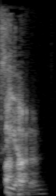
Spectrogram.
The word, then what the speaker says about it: Seahdom: And every single time I say your name out loud, Seahdom, I always think, is it Seahdom or Seahdom? So that's my first question. It's Seahdom.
